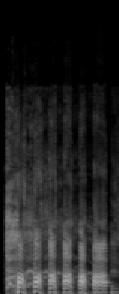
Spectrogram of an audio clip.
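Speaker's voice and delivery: high, rapid-fire fake laugh; forced staccato ha-ha-ha laughing; mock laughter. Mocking the interviewed politician's answer.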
